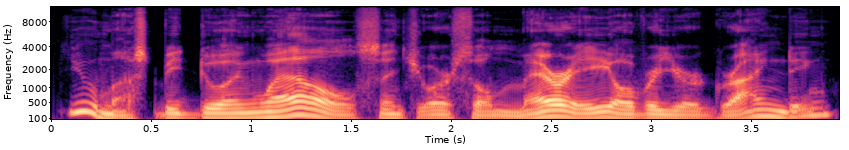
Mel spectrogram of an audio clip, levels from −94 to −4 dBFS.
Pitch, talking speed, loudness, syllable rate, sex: 110 Hz, 200 wpm, -17 LUFS, 4.7 syllables/s, male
